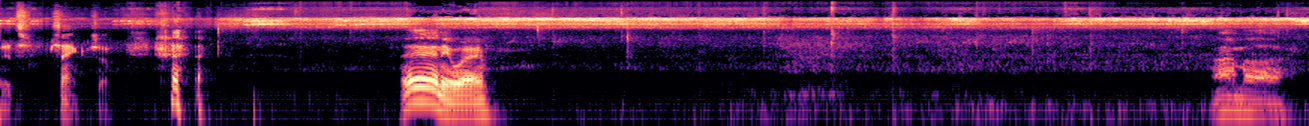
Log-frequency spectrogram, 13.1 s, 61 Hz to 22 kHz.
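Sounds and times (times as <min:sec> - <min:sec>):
insects droning: 0:00.0 - 0:13.0.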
